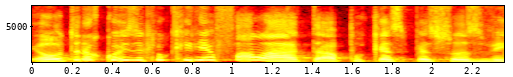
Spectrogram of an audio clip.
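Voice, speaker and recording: Animated and lively in intonation, a man talks. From Espírito Santo, Brazil. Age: 30s. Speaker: TV journalist. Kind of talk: podcast interview.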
